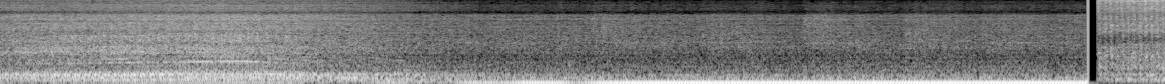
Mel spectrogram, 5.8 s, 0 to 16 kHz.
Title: BMW N57 rod knock (F11 530xd 2011 @ 367 000km)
